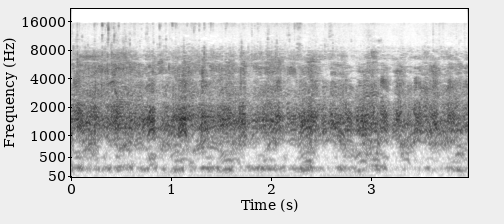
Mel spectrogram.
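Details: White Pekin ducks on a farm make a dense, unbroken chorus of overlapping nasal quacks that fills the whole recording with constant loud chatter.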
